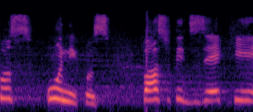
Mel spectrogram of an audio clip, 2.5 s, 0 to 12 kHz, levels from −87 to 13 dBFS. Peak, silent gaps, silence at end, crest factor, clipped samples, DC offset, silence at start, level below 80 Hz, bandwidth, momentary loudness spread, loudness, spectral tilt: -8 dBFS; none; 0 s; 18 dB; under 0.1%; under 0.1%; 0 s; -74 dBFS; 8.2 kHz; 13 LU; -26 LUFS; -4 dB/octave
